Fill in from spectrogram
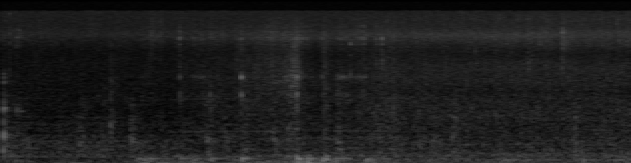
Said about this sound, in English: What is that? Thunder. Oh no, that was the garage door closing. Oh. Dang. I was like kind of like wow, that's really loud. I'm like, wait, that does sound like thunder, but I don't know.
